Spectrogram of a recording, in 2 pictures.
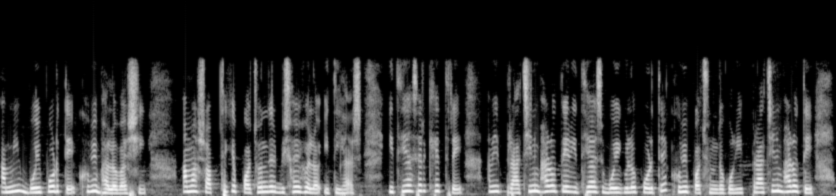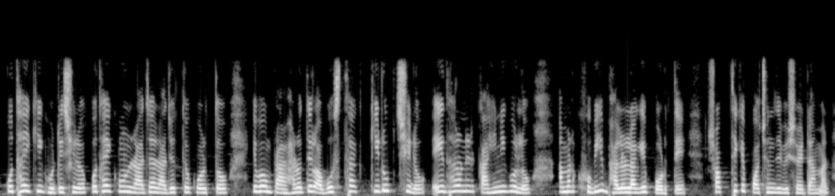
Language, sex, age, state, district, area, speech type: Bengali, female, 30-45, West Bengal, Jhargram, rural, spontaneous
